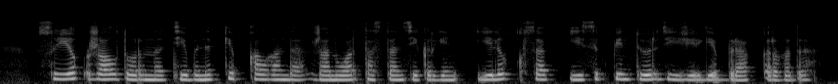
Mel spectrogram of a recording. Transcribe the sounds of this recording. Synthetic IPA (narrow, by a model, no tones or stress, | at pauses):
sʊjəqʒɑlˠt̪ʰoɾənət̪ʰe̞bɪnɪp̚kʲʰe̞p̚qʰɑlˠʁɑnd̪ɑʒɑnuɑɾt̪ʰɑst̪ɑnse̞kʲɪɾɡʲe̞n | jelɪk̚qʰʊ̥sɑp̚je̞sɪk̚pe̞nt̪ʰɵɾd̪ejʒe̞ɾɡʲe̞bɪɾɑqəɾʁəd̪ə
